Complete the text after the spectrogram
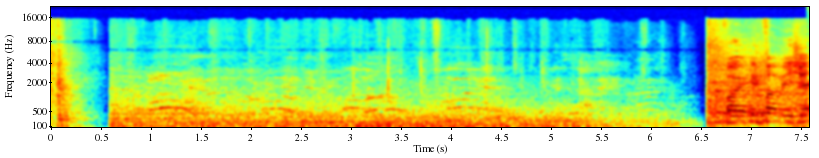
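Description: Young boys talk and murmur.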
